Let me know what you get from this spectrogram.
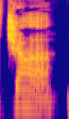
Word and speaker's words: Jha: I feel like we could do an entire episode just on names, but my name is pronounced Shonda, and it's spelled S-A-N-D-H-Y-A, and the last name is Jha, J-H-A. – And just for the record, everyone, I'm Katie, K-A-T-Y.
